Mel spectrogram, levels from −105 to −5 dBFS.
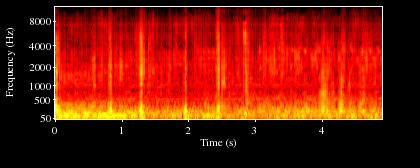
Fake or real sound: fake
